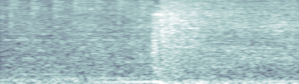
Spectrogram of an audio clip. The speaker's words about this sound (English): As he gets in, Mike bursts through the doors of the unit in one of the trucks.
